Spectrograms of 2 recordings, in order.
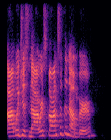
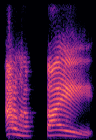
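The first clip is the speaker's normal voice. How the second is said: mock crying; 3 semitones higher, slower than usual.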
